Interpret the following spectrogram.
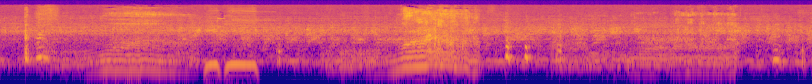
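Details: Excited dog getting hyped up and making funny noises: drawn-out groaning, warbling whines with wavering pitch and a few short grunts, plus a loud breathy huff midway.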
